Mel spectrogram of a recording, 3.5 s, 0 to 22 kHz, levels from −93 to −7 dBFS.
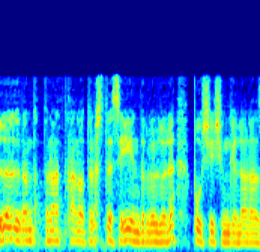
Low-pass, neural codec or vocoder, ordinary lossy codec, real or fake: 7.2 kHz; codec, 16 kHz, 0.4 kbps, LongCat-Audio-Codec; none; fake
